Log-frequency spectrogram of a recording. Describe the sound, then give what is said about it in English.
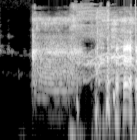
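A drawn-out, buzzing fart sound, played from a video, breaks into a quick string of sputtering bursts at the end. Fairly loud, with no talking over it. “You're trying to find that video. I found it. … farting.”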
